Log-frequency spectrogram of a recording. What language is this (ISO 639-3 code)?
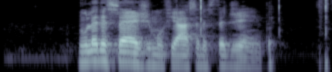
lij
